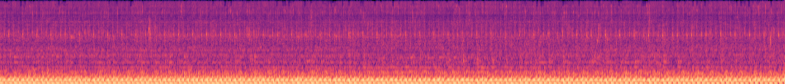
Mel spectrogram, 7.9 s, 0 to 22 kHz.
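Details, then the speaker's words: Suzuki DF40A outboard after new plugs, coil packs, fuel filters, three injectors and fuel line, which had a miss when dropping to idle: steady, even low drone, no misses or knocks; idling cleanly. "Sounds all right. >> Yep. Sounds good."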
